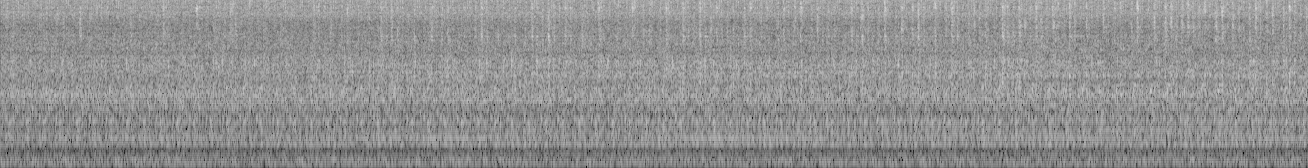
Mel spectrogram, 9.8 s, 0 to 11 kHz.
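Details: 2010 Toyota Tundra, 165k miles, 5,500-mile oil changes: loud, busy cold idle with a fast, steady clatter at about four beats a second; suspected timing chain noise, unconfirmed.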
